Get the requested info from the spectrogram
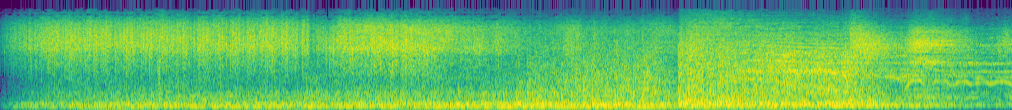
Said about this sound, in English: Fire the cannon.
